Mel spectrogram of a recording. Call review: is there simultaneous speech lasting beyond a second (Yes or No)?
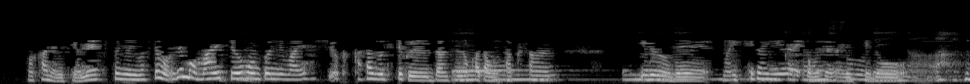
Yes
